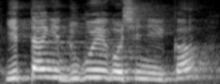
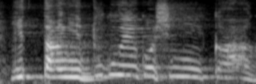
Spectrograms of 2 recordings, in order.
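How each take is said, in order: First: Said in the usual way. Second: Slow, softer question with a drawn-out ending; pious-sounding question. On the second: Acted. Envoy brings Abner's word to David, slow drawn-out question. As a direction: stretch out the envoy's question, softly.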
